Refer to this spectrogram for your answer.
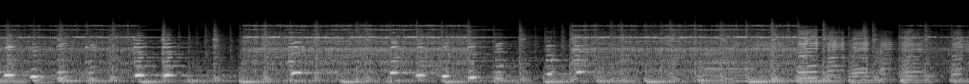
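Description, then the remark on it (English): A loud, continuous metallic ringing, like an alarm clock's bell, buzzing on for several seconds with a few brief breaks and no one speaking. “alarm clock is ringing. You didn't shut it off.”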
